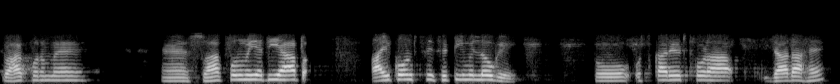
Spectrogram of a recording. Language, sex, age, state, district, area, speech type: Hindi, male, 18-30, Madhya Pradesh, Hoshangabad, urban, conversation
